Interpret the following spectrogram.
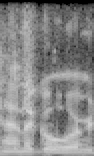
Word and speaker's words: Panagore: Let me get Panagore, no accent on the E.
